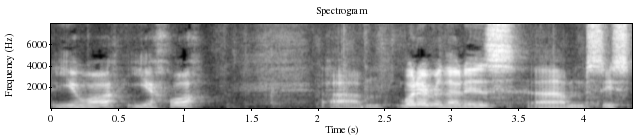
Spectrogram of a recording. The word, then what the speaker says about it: Yihua: So this is a Yihua, I think is how you say it, Yihua.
